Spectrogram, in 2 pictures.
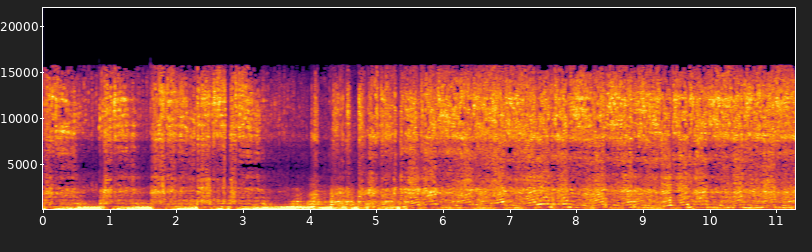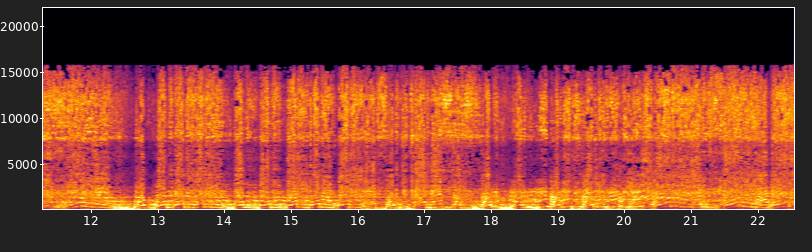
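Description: Superbike engines, among them a Kawasaki Ninja, revved hard while standing: loud, repeated throttle blips, each one rising and dropping in pitch. Several blips overlap at times.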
